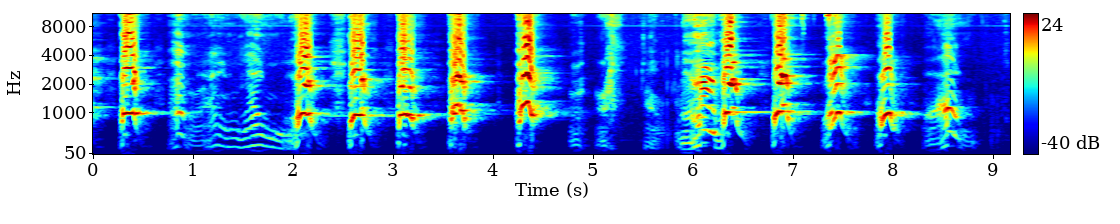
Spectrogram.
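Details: Mad Miniature Pinscher barking at her sister while competing for attention when the owner gets home; sharp barks repeated irregularly, with a wavering whine early and a scuffle of overlapping barks midway.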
